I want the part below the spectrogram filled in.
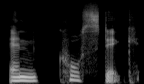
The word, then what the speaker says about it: encaustic: Glass, stone and encaustic. Encaustic, is that how you say it? – Yes.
